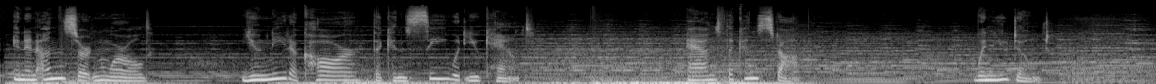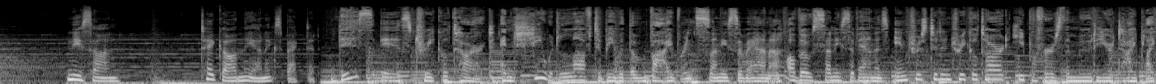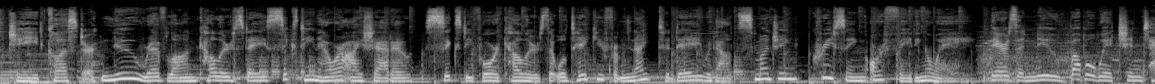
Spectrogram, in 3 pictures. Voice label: Commercials, female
